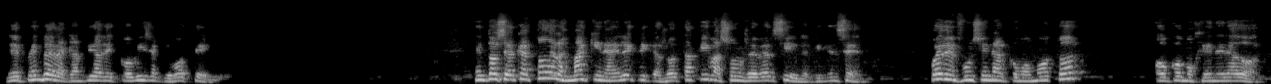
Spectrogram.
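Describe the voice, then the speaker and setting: A male university lecturer teaches an engineering class. His voice sits high for a man and has a husky edge. He explains step by step and often pauses to check that the students are following. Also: lively intonation, poor audio. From Argentina.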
